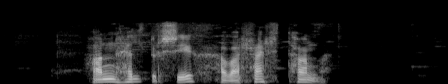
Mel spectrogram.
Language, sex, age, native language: Icelandic, male, 30-39, Icelandic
